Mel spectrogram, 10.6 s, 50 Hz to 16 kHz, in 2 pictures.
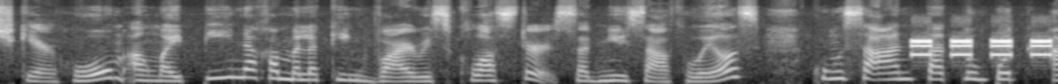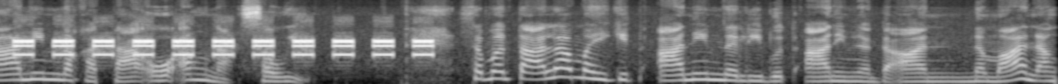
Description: Telephone call progress tone (North American plan), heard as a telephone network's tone, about 1400, 2050, 2450, 2600 Hz, 0.1 s on and 0.1 s off. Off-hook warning tone.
